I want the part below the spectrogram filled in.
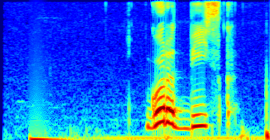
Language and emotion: Russian, neutral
